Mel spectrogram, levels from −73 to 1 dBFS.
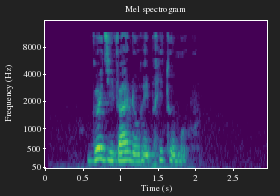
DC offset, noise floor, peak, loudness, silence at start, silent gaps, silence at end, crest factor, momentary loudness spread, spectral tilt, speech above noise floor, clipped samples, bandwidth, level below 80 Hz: under 0.1%; -63 dBFS; -4 dBFS; -21 LUFS; 0.55 s; none; 1.1 s; 18 dB; 17 LU; -4.5 dB/octave; 42 dB; under 0.1%; 12 kHz; -52 dBFS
